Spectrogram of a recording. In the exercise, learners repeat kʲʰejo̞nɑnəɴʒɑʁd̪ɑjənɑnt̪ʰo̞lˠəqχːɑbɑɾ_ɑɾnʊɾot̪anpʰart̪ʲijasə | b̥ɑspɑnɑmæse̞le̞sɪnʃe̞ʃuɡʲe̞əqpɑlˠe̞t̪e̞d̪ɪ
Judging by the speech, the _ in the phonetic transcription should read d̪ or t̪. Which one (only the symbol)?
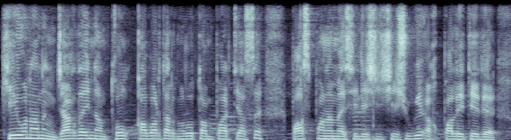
d̪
